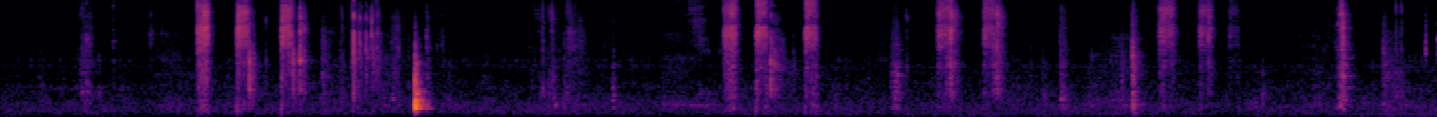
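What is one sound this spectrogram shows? Masking tape is torn off in short strips.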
